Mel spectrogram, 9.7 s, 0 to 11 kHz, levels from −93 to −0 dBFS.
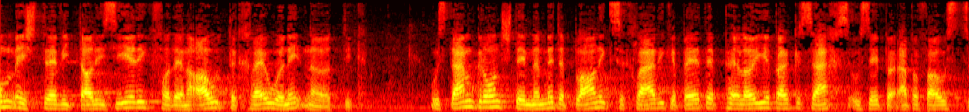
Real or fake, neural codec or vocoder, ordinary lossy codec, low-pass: fake; vocoder, 48 kHz, 128 mel bands, Vocos; none; 9.9 kHz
